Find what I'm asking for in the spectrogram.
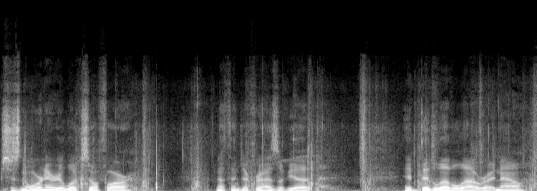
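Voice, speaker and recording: Here a man with a medium pitch talks very fast, using fairly even intonation. His speech has long, frequent pauses. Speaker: hiking vlogger. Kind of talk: casual vlog narration while hiking. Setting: outdoors on a mountain trail. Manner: soft-spoken.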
